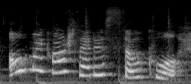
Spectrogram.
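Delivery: high, loud burst of delight; excited gushing. Retold or imitated. Name lover reacting to learning of a Cyprus grape, excited gushing. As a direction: gush it like an amazed discovery.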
